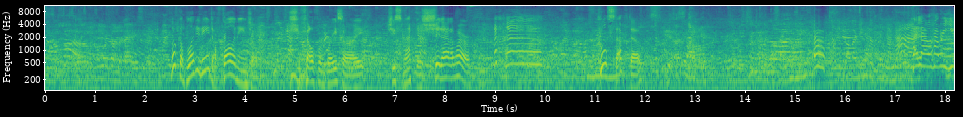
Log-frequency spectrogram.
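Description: A crowd of people chatter all around.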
